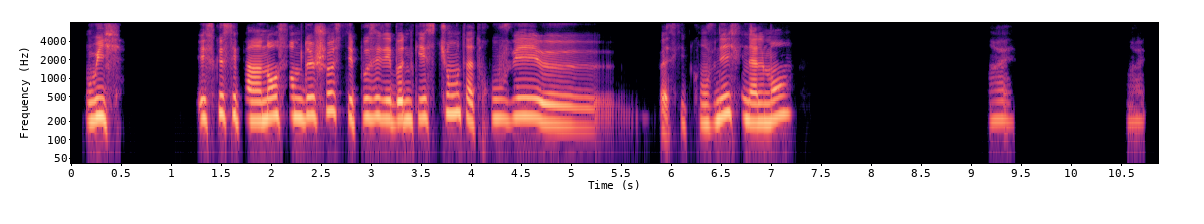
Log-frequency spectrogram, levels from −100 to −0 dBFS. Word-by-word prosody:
Oui. 220 +2 +2 0.8
Est-ce 225 -1 -2
que 270 - +2
c'est 255 -1 -1
pas 225 - -1
un 210 +1 +4
ensemble 245 -1 +2
de 245 - +3
choses? 285 +3 0
Tu 285 - -26
t'es 225 - 0
posé 235 +1 -1
les 220 -1 +2
bonnes 215 +1 +4
questions, 255 +5 0
tu 240 - -3
as 200 - +2
trouvé, 230 +2 -1
heu, 175 -4 -3 0.5
bah - - -2
ce - - -24
qui 185 - -17
te - - -41
convenait 205 +7 0
finalement? 220 +3 0 2.0
Ouais. 205 -1 -12 1.1
Ouais. 200 +1 -18
225 Hz, 150 wpm, -21 LUFS, 200-240 Hz, 2.0 s, un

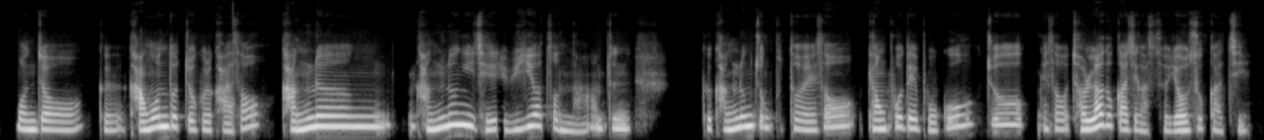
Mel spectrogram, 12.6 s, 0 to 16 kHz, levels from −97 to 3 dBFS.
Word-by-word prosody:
먼저 190 0 0
그 180 +2 -8
강원도 240 +7 +5
쪽을 190 -5 -4
가서 215 - -5 0.2
강릉 250 +4 +4 0.3
강릉이 265 +7 +4
제일 195 -4 -3
위였었나? 195 - -2
아무튼 215 -3 -2 0.7
그 215 - -3
강릉 220 +7 +3
쪽부터 210 -6 -6
해서 130 -9 -2
경포대 220 +2 +1
보고 240 - -4
쭉 145 0 -3 0.2
해서 205 -2 -5
전라도까지 195 -2 +3
갔어요, 165 0 -10
여수까지. 170 - -3
200 Hz, 245 characters per minute, -20 LUFS, 180-250 Hz, 0.7 s, 강원도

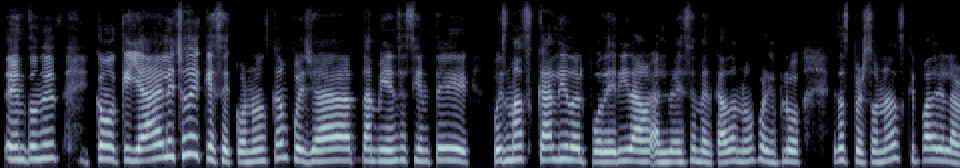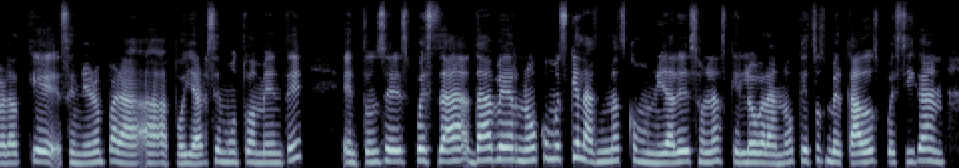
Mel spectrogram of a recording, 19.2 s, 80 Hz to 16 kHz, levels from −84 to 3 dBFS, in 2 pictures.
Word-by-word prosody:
Entonces, 275 +2 +2 0.4
como 275 -2 +3
que 255 +2 0
ya 255 +3 +5
el 305 - +4
hecho 335 +2 +2
de 380 -2 +3
que 275 -2 +2
se 235 -2 0
conozcan, 240 +7 -1
pues, 250 -5 +1
ya 250 +2 +4
también 240 -1 +1
se 260 - -4
siente, 250 -1 +1 0.2
pues, 245 +1 +2
más 270 +1 +2
cálido 270 0 +2
el 250 -3 0
poder 220 -1 +2
ir 245 +1 +1
a 230 -1 +4
al 215 0 +1
n 220 0 0
ese 220 +4 -4
mercado, 220 0 0
¿no? 230 +2 -4
Por 260 -1 -1
ejemplo, 225 +1 -1 0.3
esas 255 +1 -2
personas, 230 +7 -2
qué 260 - -13
padre, 255 +1 +1
la 220 -3 +1
verdad, 200 0 -2
que 480 +1 0
se 215 - -6
unieron 205 +3 -4
para 210 -5 +1
a 195 +1 -1
apoyarse 190 +3 -2
mutuamente. 215 +5 -4 0.4
Entonces, 220 +3 0
pues, 250 -1 +1
da 245 +1 +3
da 255 +3 +3
a - - +2
ver, 265 -1 +2
¿no?, 245 +2 0
cómo 285 0 -4
es 280 - -2
que 315 +1 0
las 235 -6 +1
mismas 245 +3 -3
comunidades 215 -1 0
son 220 -2 -4
las 230 0 -4
que 215 - -4
logran, 205 -2 0
¿no?, 210 +4 -6
que 245 - -4
estos 240 +2 -5
mercados, 215 0 +1
pues, 210 -1 -6
sigan, 225 0 -3
235 Hz, 205 wpm, -22 LUFS, 215-260 Hz, 0.4 s, ya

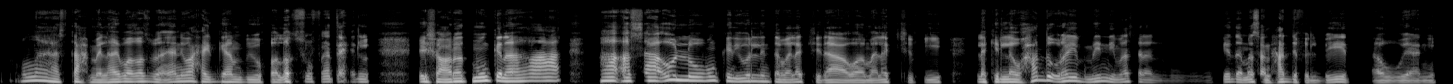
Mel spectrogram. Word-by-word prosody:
والله 165 0 0
هأستحمل 105 -4 -1
هيبقى 120 +3 +3
غصب 130 -1 -1
يعني 115 +4 0
واحد 125 -5 0
جنبي 115 -3 -1
وخلاص 110 +4 -1
وفاتح 125 0 -4 0.7
الإشعارات، 120 +2 +4
ممكن 170 0 +6
ه 165 +4 +4 0.4
أصل 170 0 +3
هأقول 190 +4 +5
له، 175 -1 +3
ممكن 170 -3 -1
يقول 145 +2 0
لي: 140 -1 -2
"أنت 130 -1 -6
ما 105 -2 -1
لكش 115 -2 -3
دعوة، 95 -1 0
ما 95 -1 -4
لكش 105 +1 -6
فيه"، 105 +1 -6 0.4
لكن 120 +1 -1
لو 115 -2 +3
حد 185 - 0
قريّب 160 -1 +1
مني 135 +3 -3
مثلًا 110 -7 -9 0.4
وكده 120 +5 -6
مثلًا 105 -3 -2
حد 120 -1 -1
في - - -19
البيت 100 +5 -4 0.2
أو 85 0 -7
يعني 85 0 -8
120 Hz, 155 wpm, -24 LUFS, 105-150 Hz, 0.7 s, ممكن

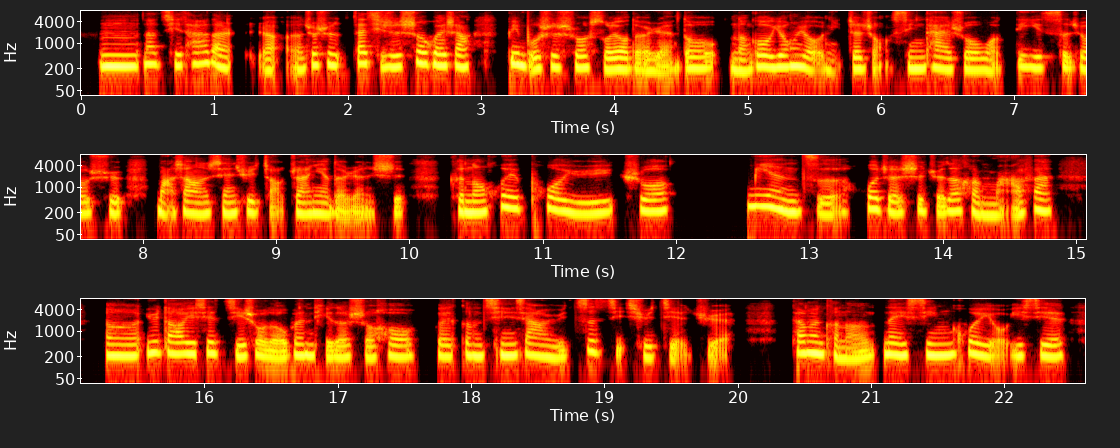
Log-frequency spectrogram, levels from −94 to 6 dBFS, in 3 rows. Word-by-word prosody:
嗯， 240 0 +7
那 275 0 +1
其 255 -2 -1
他 280 +3 0
的， 245 -7 +2 0.2
然 185 - -2
呃， 205 - -6
就 215 - -1
是 260 -1 0
在 280 - +3
其 275 -5 -3
实 230 0 +3
社 280 +4 +3
会 265 -2 +5
上 235 -2 +1 0.2
并 275 -4 +5
不 205 - 0
是 230 +2 0
说 225 0 +1
所 195 -3 +1
有 200 0 +5
的 90 - -1
人 80 -2 -2
都 105 0 0
能 185 -3 -1
够 235 +3 +3
拥 230 +2 +5
有 205 -5 +1
你 180 - -9
这 205 - +1
种 205 - -5
心 210 -3 +3
态， 215 -2 0
说 195 -1 -1
我 190 - -4
第 235 - -2
1 215 - +1
次 215 - -2
就 200 -2 -3
去 200 -1 -4 0.2
马 210 -3 -1
上 200 -2 0
先 200 -1 -1
去 210 0 -1
找 205 - -8
专 195 -1 -1
业 190 -1 -1
的 205 - -4
人 - - -6
士。 - - -5 0.3
可 215 - -1
能 210 +1 +4
会 280 +2 +2
迫 260 -2 -1
于 200 +1 -1
说， 230 0 0 0.6
面 290 -8 +4
子 195 -2 -1
或 265 - +4
者 215 -5 -1
是 225 +2 -1
觉 - - -3
得 225 0 +1
很 210 -5 -2
麻 175 +3 -3
烦， 230 +1 0 0.4
呃， 220 -1 +2
遇 265 - +3
到 250 -1 +2
一 250 - +5
些 255 +1 +2
棘 215 -4 -1
手 110 - +3
的 95 -1 0
问 230 - 0
题 220 - -4
的 200 - -1
时 195 -2 -3
候， 205 +1 -2
会 210 -2 -1
更 230 -3 -1
倾 225 0 +2
向 225 -4 +1
于 - - -3
自 285 - +1
己 265 - -6
去 195 - -3
解 195 - -3
决。 - - -7 0.4
他 260 - +2
们 260 -1 +7
可 245 - -2
能 90 +3 -2
内 240 -2 +3
心 230 0 +3
会 245 -3 +1
有 - - -5
一 215 - -3
些 215 0 0
220 Hz, 260 characters per minute, -19 LUFS, 200-245 Hz, 0.6 s, 嗯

